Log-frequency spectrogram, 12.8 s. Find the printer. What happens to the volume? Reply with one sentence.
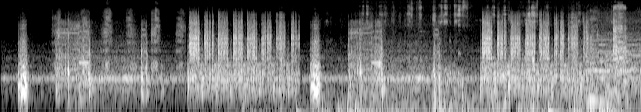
The volume of the printer stays about the same.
